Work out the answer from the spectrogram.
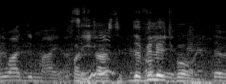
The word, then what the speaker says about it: Wode Maya: I can't pronounce his name properly, so I don't want to. Wode Maya. Thank you. Mm-hmm. Exactly. Can you say it, please? Wode Maya. Wode Maya. Wode Maya.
